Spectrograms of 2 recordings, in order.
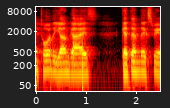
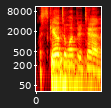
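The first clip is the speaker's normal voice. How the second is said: loud; 9 semitones higher, 9 dB louder than usual. Real, not acted. Host prodding drunk friend.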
